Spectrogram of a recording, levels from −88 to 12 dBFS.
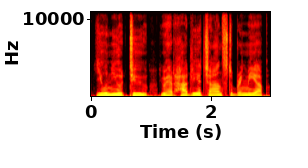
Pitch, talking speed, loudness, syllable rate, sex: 140 Hz, 240 wpm, -16 LUFS, 5.3 syllables/s, male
